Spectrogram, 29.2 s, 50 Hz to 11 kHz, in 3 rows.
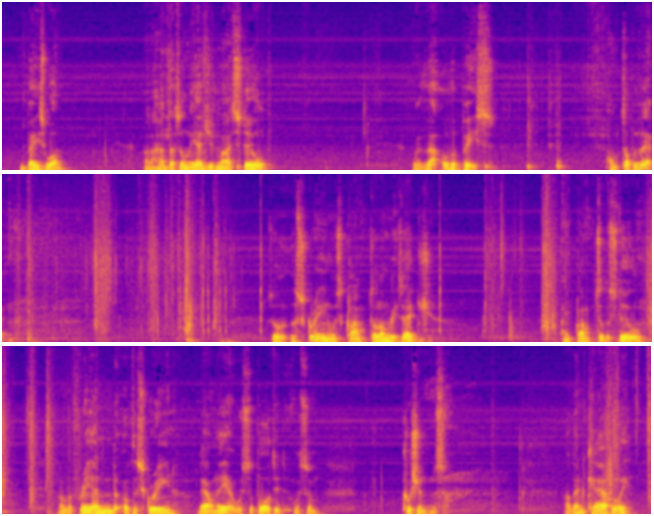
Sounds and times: Speech: 0.3 - 1.0, 2.1 - 4.1, 6.2 - 7.5, 9.1 - 9.9, 13.8 - 16.3, 18.1 - 19.6, 20.4 - 24.3, 25.5 - 26.3, 28.0 - 29.0.

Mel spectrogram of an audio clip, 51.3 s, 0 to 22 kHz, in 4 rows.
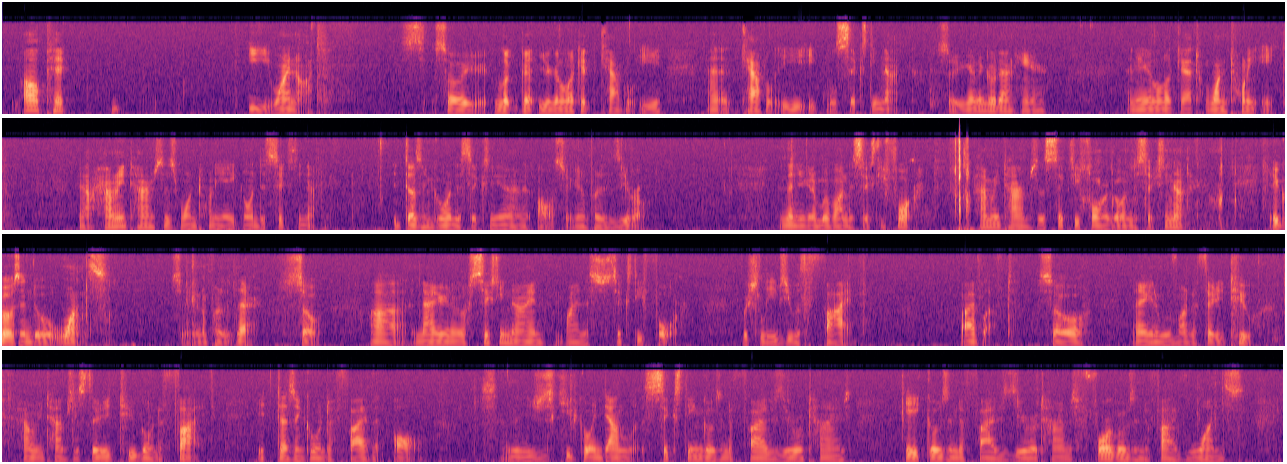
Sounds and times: Speech: 0.1 - 1.2, 2.4 - 3.4, 4.0 - 10.5, 11.2 - 13.0, 13.6 - 19.3, 20.6 - 24.8, 25.5 - 26.8, 27.4 - 34.3, 35.2 - 51.0.

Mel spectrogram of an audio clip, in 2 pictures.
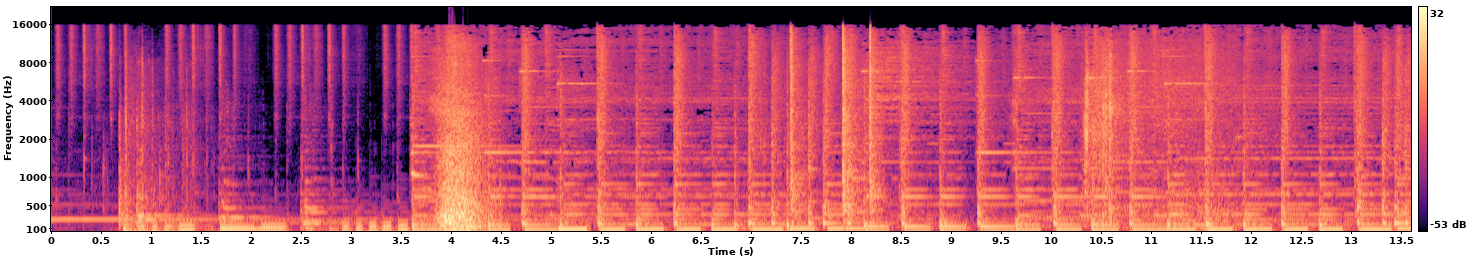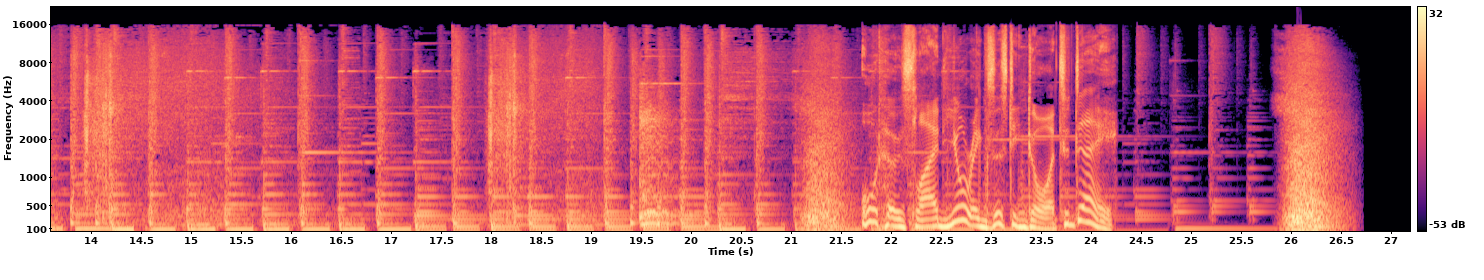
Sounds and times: Music: 0.0 - 26.2
Sliding door: 3.8 - 4.6, 13.8 - 16.0, 17.9 - 20.2
Speech: 21.7 - 24.3.

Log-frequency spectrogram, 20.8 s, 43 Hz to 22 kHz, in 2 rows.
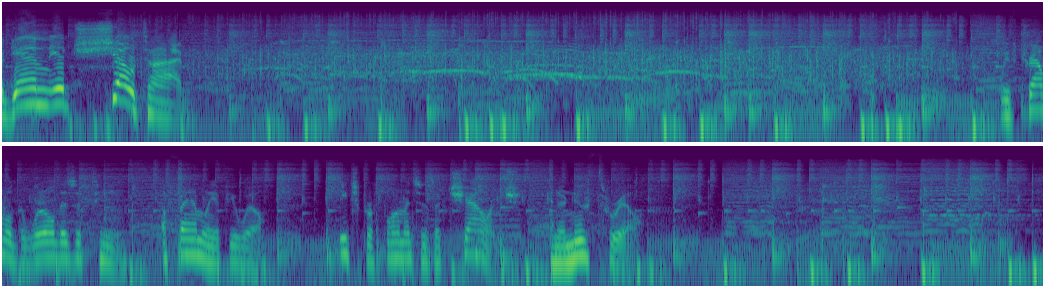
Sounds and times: Speech: 0.0 - 1.9, 10.0 - 13.1, 13.8 - 16.8
Music: 0.0 - 20.8.

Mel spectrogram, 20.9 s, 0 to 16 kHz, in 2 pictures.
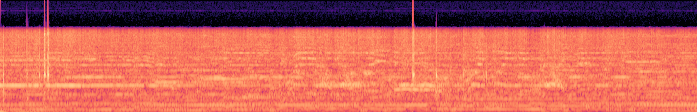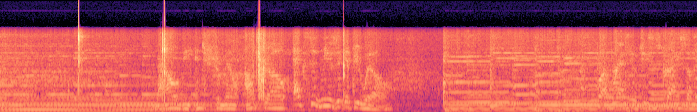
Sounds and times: Music: 0.0 - 15.6, 17.1 - 20.9
Speech: 12.8 - 16.4, 19.4 - 20.9.

